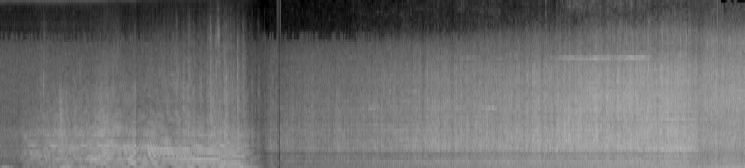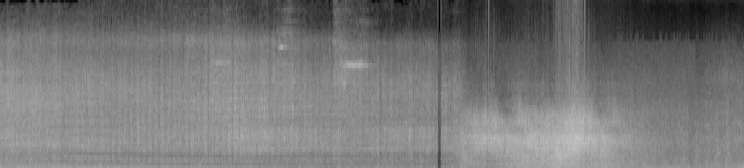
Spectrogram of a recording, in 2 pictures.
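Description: A train horn sounding one long steady blast that cuts off about five seconds in, followed by the rumble and wheel-on-rail clatter of a train rolling past, swelling louder near the end.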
